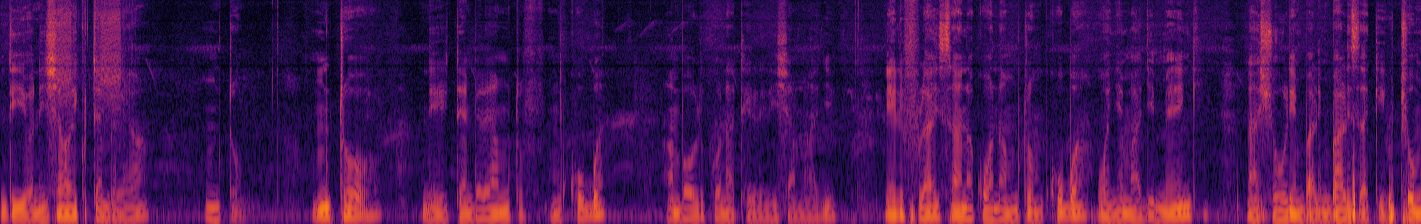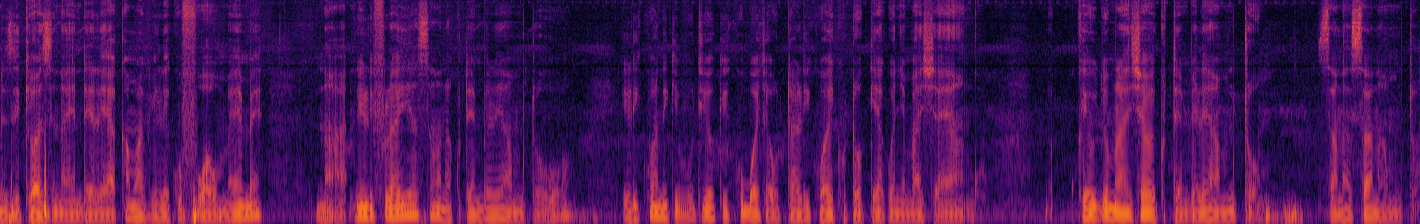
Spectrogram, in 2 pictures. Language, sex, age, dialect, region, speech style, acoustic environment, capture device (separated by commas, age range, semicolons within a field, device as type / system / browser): Swahili, male, 18-24, Tanzania - Dar es Salaam, Tanzania, happy; relaxed; focused; excited, people talking; nature, mobile / Linux / Chrome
